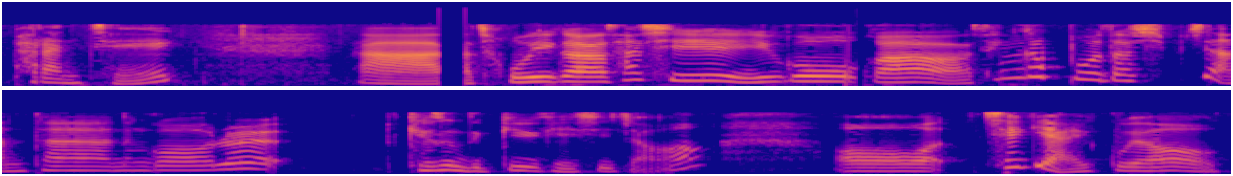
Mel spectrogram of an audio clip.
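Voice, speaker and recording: Lively woman teaching English vocabulary. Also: mid-range voice. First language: Korean. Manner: lively, explains with memory tricks and quick questions. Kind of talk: vocabulary lesson. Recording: dull lo-fi sound.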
